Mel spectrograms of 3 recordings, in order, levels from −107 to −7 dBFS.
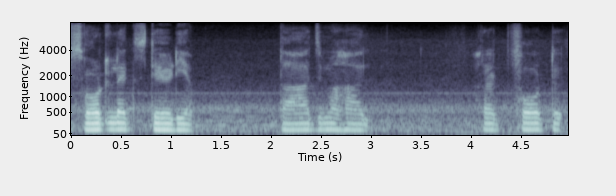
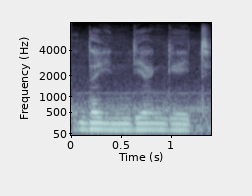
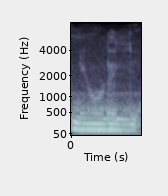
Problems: low volume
